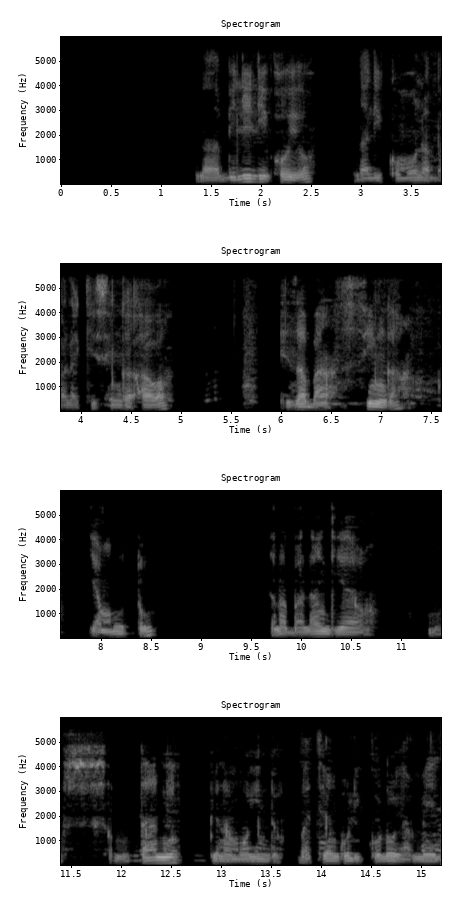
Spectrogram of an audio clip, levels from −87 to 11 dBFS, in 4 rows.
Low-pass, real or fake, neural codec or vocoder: 5.4 kHz; real; none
